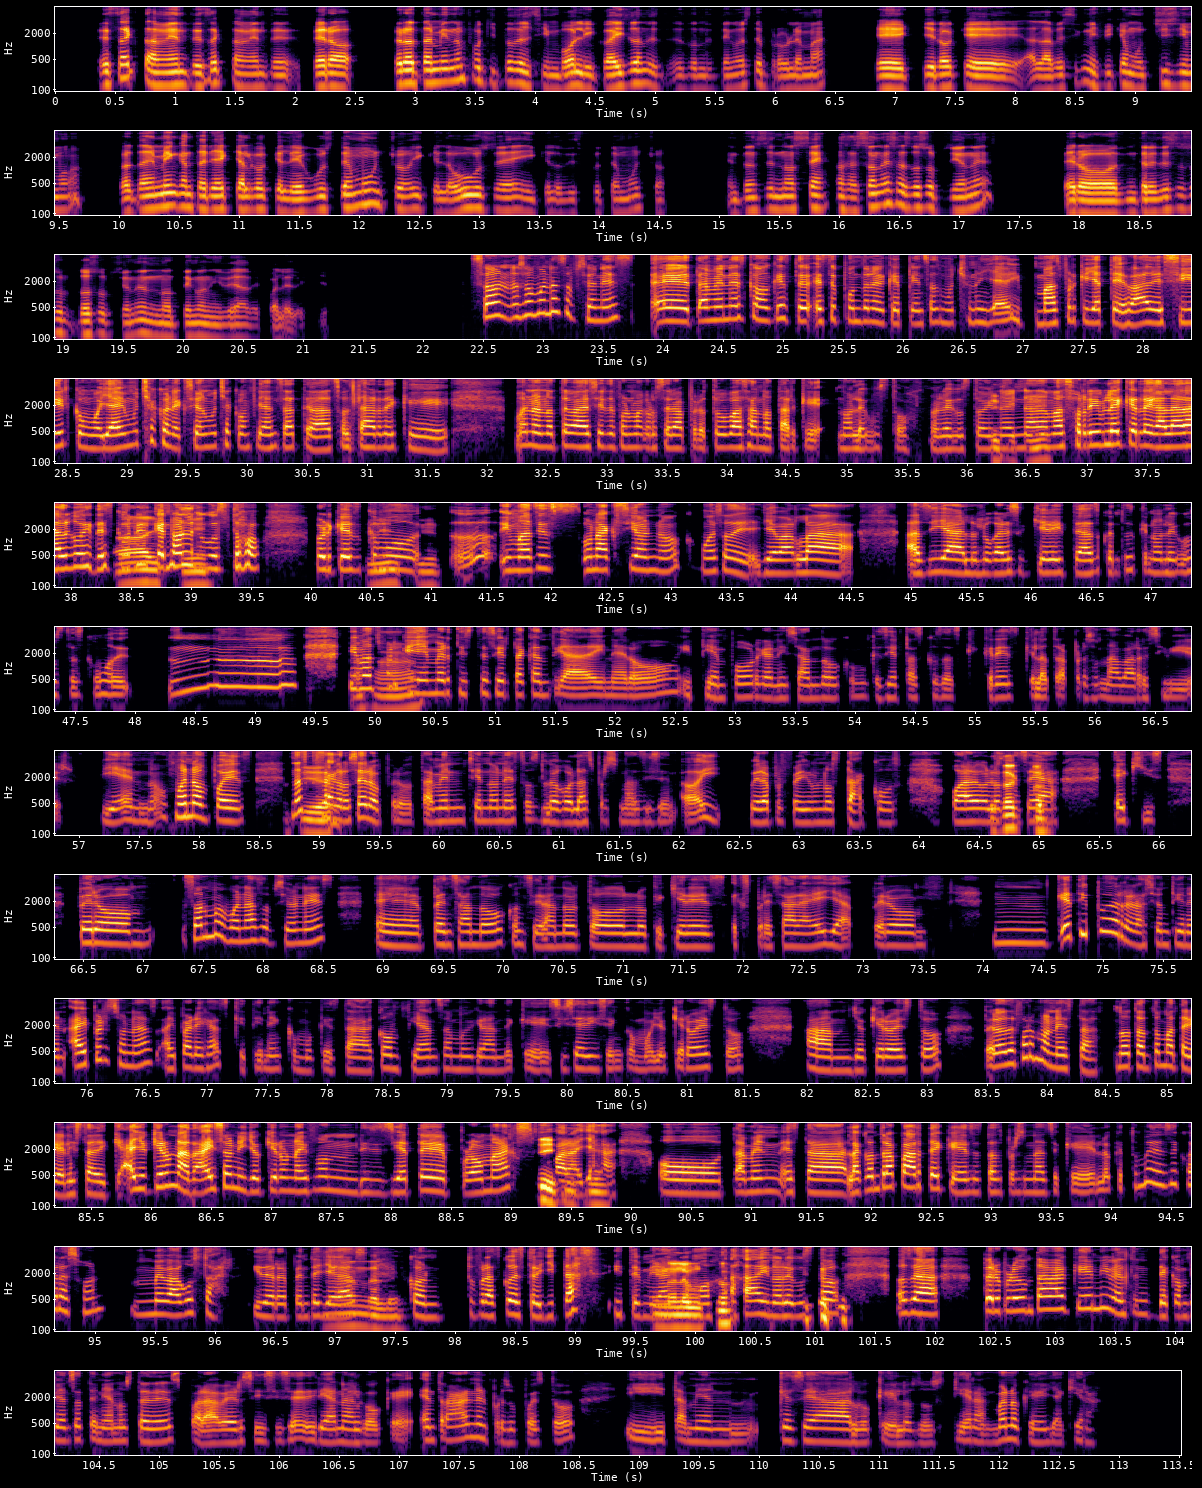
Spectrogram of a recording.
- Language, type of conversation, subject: Spanish, advice, ¿Cómo puedo encontrar un regalo con significado para alguien especial?
- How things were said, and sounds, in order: chuckle; drawn out: "no"; laugh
